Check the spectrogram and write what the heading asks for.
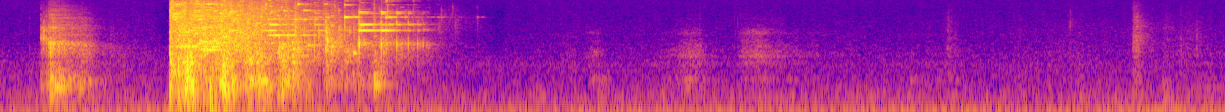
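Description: A glass milk bottle dropped onto a hard kitchen floor and shattering: a brief softer sound, then, about a second in, a loud crash with glass pieces ringing and clinking for about a second.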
